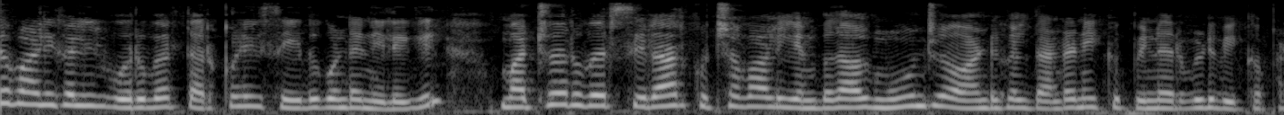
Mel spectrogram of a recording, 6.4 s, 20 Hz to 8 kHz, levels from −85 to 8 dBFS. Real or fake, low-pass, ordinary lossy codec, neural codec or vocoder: fake; 7.2 kHz; none; codec, 16 kHz, 4 kbps, FreqCodec, larger model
